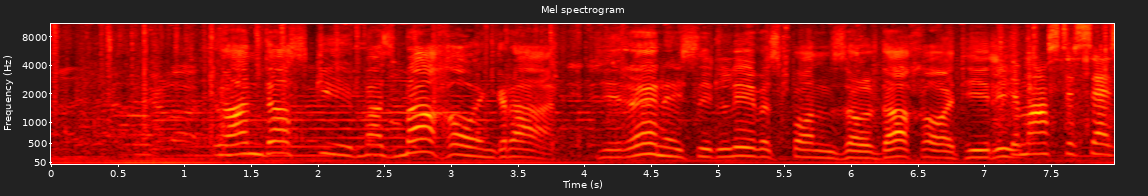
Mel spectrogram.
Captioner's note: speaking Valryian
